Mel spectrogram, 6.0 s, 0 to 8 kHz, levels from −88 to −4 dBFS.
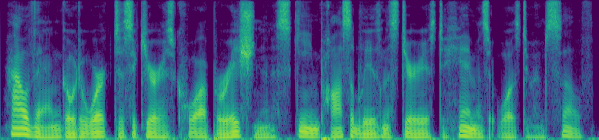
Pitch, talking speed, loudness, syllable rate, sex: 80 Hz, 220 wpm, -20 LUFS, 5.6 syllables/s, male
